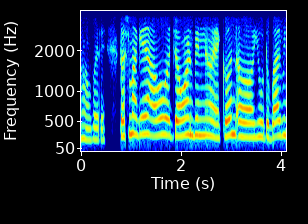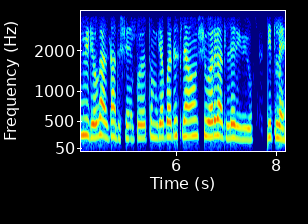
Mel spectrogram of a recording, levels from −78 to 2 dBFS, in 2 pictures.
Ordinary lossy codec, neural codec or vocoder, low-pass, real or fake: none; none; 3.6 kHz; real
